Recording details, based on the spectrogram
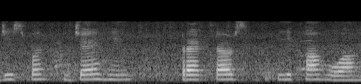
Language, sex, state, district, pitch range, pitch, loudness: Hindi, female, Haryana, Rohtak, 220-230 Hz, 230 Hz, -20 LUFS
